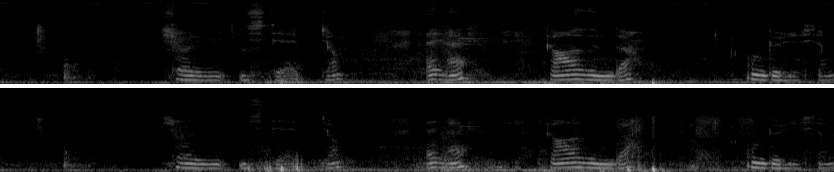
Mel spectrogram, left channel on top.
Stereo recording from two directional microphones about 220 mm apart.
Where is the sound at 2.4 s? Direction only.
10° right (ahead or behind).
